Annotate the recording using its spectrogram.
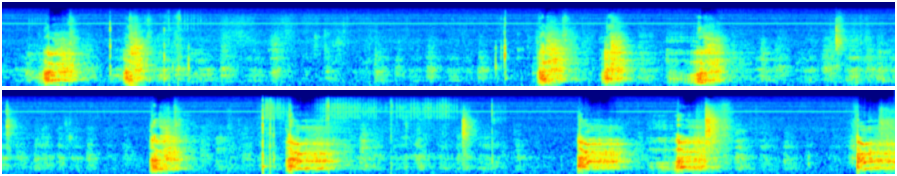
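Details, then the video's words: Hungry dogs barking in short bursts, roughly every second or two, with quieter gaps between, a steady faint tone running throughout. "Hungry dogs"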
